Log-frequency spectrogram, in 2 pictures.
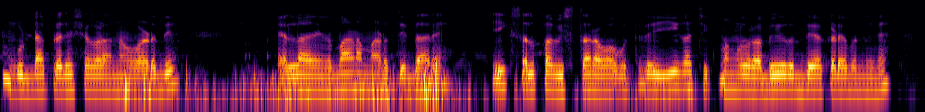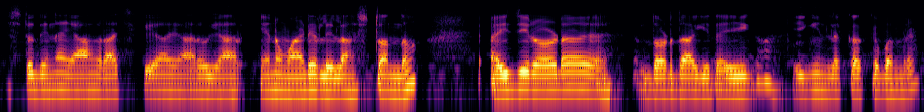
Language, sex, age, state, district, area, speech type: Kannada, male, 18-30, Karnataka, Chikkamagaluru, rural, spontaneous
